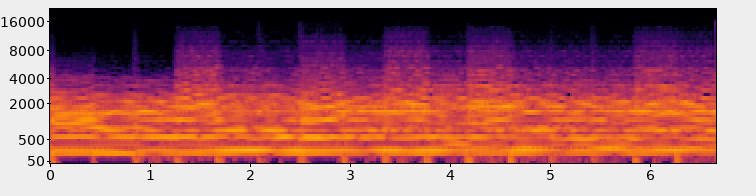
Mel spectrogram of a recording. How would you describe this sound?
Actually, it's a little bit of a sound package. But sharing is always good. My drum bass sounds can be used in house, nu-disco and dance pop projects. Obviously when I was listening, I felt that these sound samples were a bit nostalgic. Especially like the audio samples from the bottom of pop music early in the 2000s. There are only drum bass sound samples. There are also pad and synth sound samples prepared with special electronic instruments. I started to load immediately because I was a hasty person. The audio samples are quite lacking right now. There are not many chord types. I will send an update to this sound package as soon as I can. Have fun beloved musicians :)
